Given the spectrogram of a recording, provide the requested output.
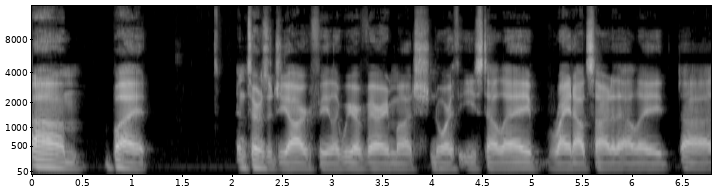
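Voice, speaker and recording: A man's very deep, low voice in a monotone, flat intonation, over a quiet background. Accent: American. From Pasadena, California, West Indian family. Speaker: former college football player. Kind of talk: casual chat. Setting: studio.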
